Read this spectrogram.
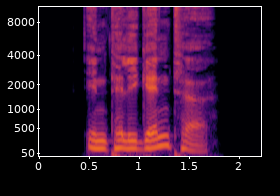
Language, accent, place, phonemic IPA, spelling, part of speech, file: German, Germany, Berlin, /ʔɪntɛliˈɡɛntə/, intelligente, adjective, De-intelligente.ogg
- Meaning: inflection of intelligent: 1. strong/mixed nominative/accusative feminine singular 2. strong nominative/accusative plural 3. weak nominative all-gender singular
